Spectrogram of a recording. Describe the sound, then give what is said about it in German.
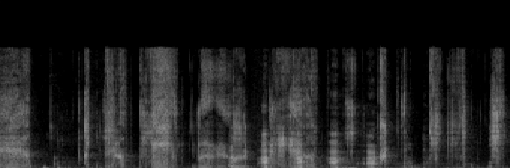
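A person imitates loud, wet smacking while chewing at the table, a rapid irregular series of clicks and squelches lasting a few seconds. “Also Schmatzen am Tisch. Da könnte ich an die Decke gehen.”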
